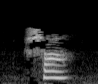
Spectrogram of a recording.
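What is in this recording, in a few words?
"纱", Mandarin Chinese; chinese-flashcards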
